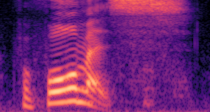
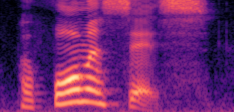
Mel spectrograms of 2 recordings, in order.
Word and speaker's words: performance: 그대로 적용이 돼야 됩니다 Performance Performance 자 복수일 때는요 마찬가지로 performances performances 그래서 단수일 때도 이음절 강세 복수일 때도 이음절 강세 자 그래서요데 그 단어 안에서요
